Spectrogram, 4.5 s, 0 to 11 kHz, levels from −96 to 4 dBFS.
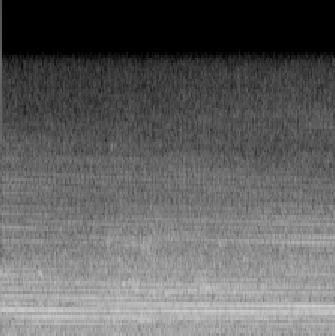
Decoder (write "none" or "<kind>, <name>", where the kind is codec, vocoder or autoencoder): none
